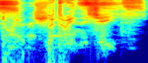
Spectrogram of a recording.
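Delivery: soft echoed whisper. Shown as a demonstration. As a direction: whisper it back twice. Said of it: "echoing the whispered title".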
